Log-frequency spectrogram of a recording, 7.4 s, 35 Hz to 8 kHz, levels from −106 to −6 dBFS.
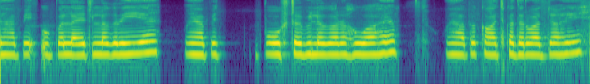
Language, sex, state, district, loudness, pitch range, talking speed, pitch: Hindi, female, Uttar Pradesh, Shamli, -15 LUFS, 240-250 Hz, 165 wpm, 245 Hz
